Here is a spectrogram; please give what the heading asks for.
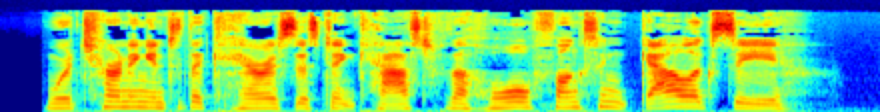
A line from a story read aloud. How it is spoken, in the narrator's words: moaned Pele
